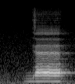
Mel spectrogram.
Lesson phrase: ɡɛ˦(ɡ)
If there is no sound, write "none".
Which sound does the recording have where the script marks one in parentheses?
none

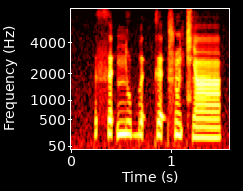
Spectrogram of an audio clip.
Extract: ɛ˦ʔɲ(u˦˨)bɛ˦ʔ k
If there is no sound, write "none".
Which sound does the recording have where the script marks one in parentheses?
u˦˨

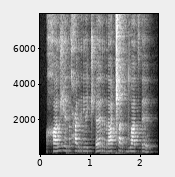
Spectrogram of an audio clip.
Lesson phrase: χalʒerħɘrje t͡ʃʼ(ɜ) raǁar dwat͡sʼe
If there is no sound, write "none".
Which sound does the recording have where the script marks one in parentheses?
ɛ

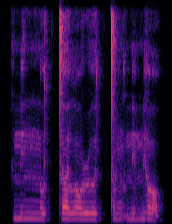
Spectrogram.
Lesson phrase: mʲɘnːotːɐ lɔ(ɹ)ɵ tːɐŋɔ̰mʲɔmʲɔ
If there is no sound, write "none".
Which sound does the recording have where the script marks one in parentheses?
ɹ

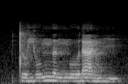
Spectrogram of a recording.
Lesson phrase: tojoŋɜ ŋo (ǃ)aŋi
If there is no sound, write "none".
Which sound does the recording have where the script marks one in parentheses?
ɾ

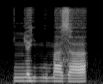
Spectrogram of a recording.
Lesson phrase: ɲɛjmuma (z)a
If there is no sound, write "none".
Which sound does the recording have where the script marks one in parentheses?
z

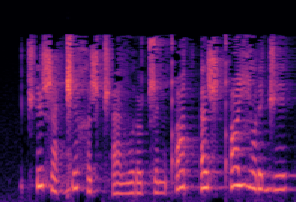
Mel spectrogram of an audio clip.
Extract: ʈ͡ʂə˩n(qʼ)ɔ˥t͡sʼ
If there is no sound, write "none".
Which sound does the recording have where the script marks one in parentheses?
qʼ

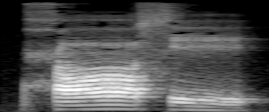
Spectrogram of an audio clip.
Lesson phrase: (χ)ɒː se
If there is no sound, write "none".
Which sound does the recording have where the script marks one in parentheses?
ħ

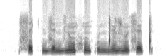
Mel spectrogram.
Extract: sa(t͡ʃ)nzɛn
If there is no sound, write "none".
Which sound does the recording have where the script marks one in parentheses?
t͡ʃ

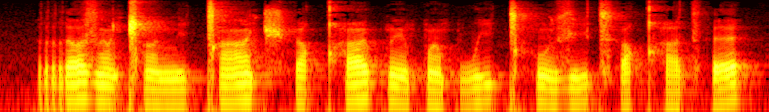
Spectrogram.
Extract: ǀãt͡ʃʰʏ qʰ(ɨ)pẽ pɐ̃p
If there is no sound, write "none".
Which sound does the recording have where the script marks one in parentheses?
ʏ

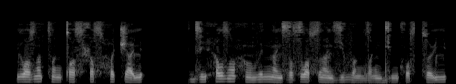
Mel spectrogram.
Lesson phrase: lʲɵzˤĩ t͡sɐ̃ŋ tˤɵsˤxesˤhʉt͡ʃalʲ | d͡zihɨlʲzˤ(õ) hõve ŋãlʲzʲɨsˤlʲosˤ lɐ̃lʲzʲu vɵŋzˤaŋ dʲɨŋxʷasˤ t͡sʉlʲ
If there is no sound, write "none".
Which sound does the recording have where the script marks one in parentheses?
õ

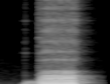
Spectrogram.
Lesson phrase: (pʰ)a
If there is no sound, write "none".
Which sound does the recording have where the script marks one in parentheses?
b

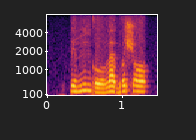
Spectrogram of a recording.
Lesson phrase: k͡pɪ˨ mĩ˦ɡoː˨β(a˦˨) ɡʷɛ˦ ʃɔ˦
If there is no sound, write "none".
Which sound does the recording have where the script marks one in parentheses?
a˦˨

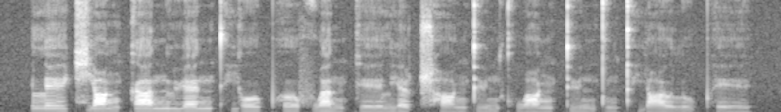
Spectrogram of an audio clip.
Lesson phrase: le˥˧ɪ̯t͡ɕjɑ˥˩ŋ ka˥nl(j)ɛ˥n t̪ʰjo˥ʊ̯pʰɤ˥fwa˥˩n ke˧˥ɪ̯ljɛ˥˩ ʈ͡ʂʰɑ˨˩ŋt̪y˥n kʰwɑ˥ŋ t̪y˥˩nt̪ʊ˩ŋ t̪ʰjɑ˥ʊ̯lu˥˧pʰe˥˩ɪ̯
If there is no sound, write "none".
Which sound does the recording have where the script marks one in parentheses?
ɥ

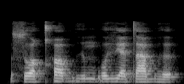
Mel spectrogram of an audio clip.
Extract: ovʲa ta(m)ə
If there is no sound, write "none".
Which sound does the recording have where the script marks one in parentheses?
bʱ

